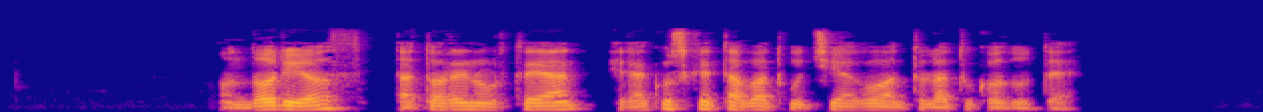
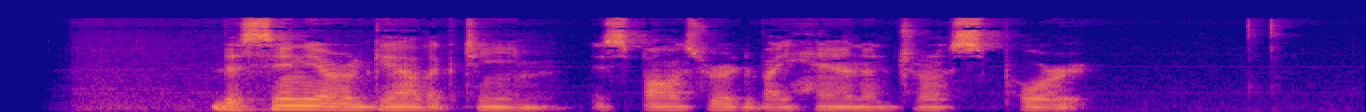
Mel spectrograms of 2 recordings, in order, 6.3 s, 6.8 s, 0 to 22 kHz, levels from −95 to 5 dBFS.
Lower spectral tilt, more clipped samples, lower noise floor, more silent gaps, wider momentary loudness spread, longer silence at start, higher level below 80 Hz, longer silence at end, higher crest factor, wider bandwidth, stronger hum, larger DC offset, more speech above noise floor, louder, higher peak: first, -5 dB/octave vs -2.5 dB/octave; neither; first, under -90 dBFS vs -70 dBFS; neither; second, 11 LU vs 17 LU; about the same, 1.1 s vs 1.05 s; about the same, -62 dBFS vs -58 dBFS; first, 0.95 s vs 0.45 s; about the same, 20 dB vs 22 dB; second, 7.8 kHz vs 11.5 kHz; neither; neither; first, over 71 dB vs 45 dB; first, -19 LUFS vs -24 LUFS; first, 0 dBFS vs -6 dBFS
